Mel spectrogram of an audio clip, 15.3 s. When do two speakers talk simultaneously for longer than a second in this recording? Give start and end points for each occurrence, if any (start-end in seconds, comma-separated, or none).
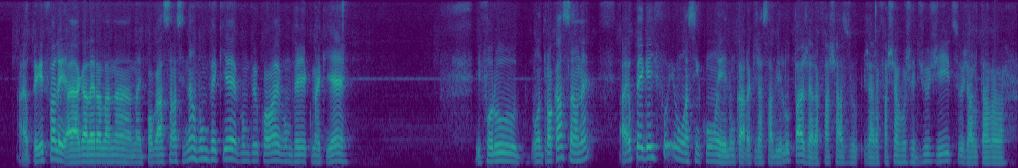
none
